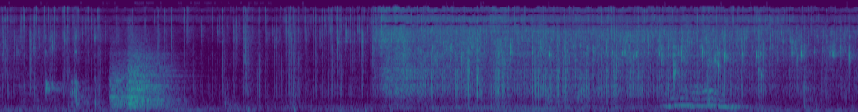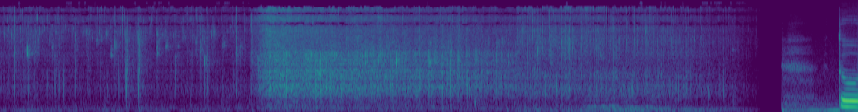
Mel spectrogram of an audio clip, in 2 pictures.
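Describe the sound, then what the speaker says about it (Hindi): Asafoetida, cumin, onion and peas fry in hot oil in a wok, a steady close sizzle running for most of the clip with a brief lull and a louder burst near the end. "कढ़ाई में तेल डाल दिया है, गरम हो गया तो हींग, जीरा, प्याज और ये मटर हमने डाल दी है।"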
